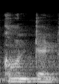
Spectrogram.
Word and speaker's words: content: And this is broadcasting content. How do we say it? Content, not content. Content is satisfaction. Same word, different pronunciation, different meaning.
